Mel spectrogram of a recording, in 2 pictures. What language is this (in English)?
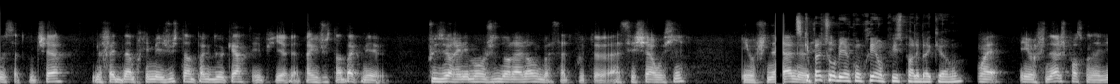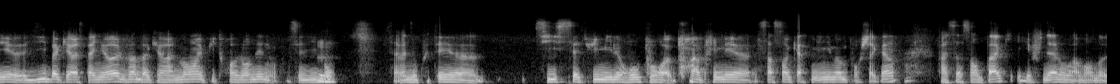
French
